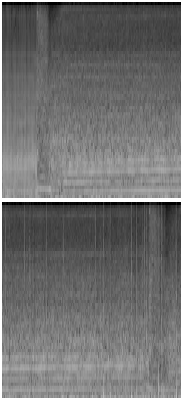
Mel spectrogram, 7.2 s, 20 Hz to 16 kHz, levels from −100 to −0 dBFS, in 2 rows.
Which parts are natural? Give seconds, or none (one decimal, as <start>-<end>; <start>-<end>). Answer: 0.7-7.2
